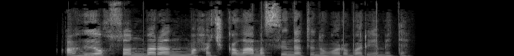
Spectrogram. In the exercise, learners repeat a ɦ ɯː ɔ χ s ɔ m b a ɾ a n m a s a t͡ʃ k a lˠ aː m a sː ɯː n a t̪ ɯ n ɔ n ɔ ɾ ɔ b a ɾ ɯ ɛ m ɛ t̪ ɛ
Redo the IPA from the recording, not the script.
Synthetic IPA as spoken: a ɦ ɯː ɔ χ s ɔ n b a ɾ a n m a χ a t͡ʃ k a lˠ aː m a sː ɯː n a t̪ ɯ n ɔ ŋ ɔ ɾ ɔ b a ɾ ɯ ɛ m ɛ t̪ ɛ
